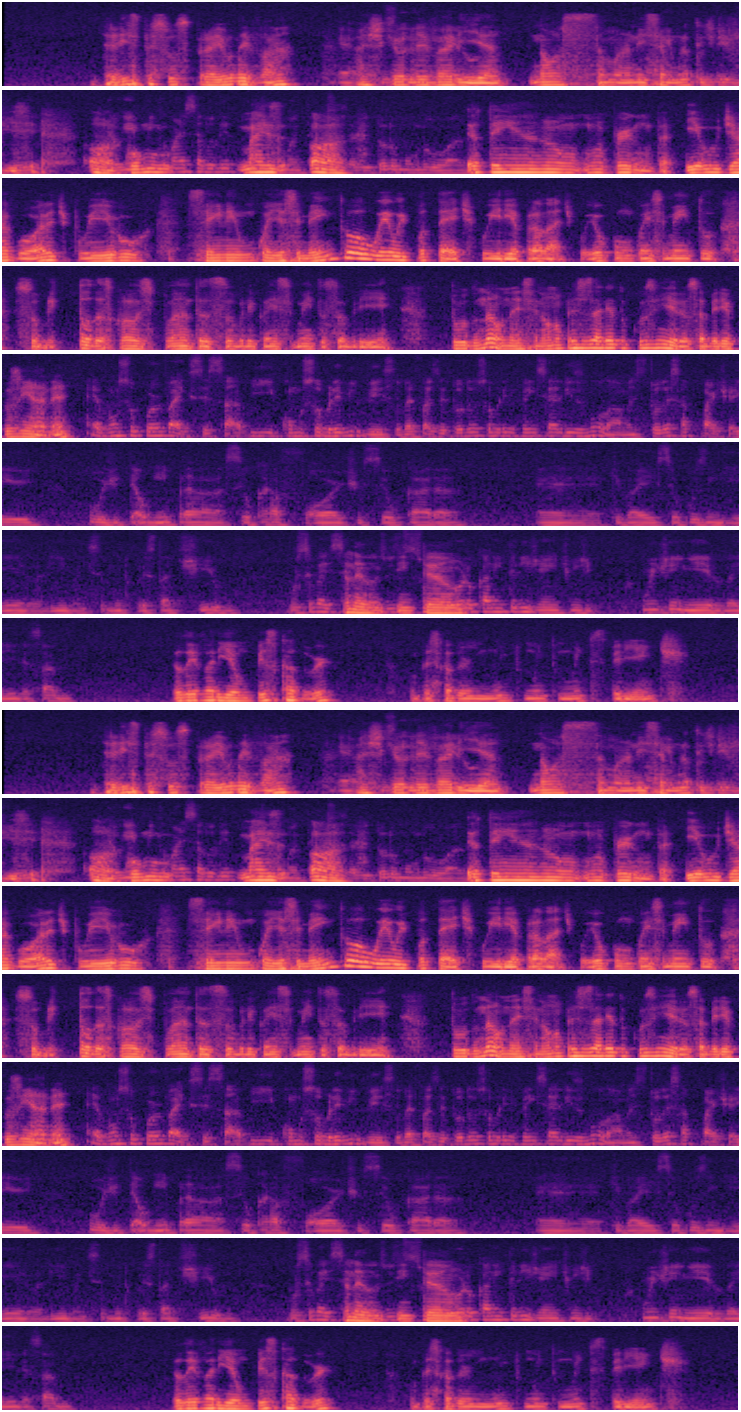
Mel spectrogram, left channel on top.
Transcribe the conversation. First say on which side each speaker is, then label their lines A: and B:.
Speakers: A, on the right (about 65°); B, on the right (about 35°).
A: Três pessoas para eu levar,
B: É,
A: acho
B: um cozinheiro.
A: que eu levaria. Nossa,
B: um-
A: mano, isso
B: alguém
A: é muito
B: para proteger
A: difícil. Ó,
B: e alguém
A: como.
B: pique o Marcelo d dois
A: Mas,
B: para manter
A: ó,
B: vocês ali, todo mundo. ah,
A: Eu tenho
B: né?
A: uma pergunta. Eu de agora, tipo, eu sem nenhum conhecimento ou eu hipotético iria pra lá? Tipo, eu com conhecimento sobre todas as plantas, sobre conhecimento sobre tudo. Não, né? Senão não precisaria do cozinheiro, eu saberia cozinhar, né?
B: É, vamos supor, vai, que você sabe como sobreviver. Você vai fazer todo o sobrevivencialismo lá, mas toda essa parte aí, pô, de ter alguém para ser o cara forte, ser o cara é, que vai ser o cozinheiro ali, vai ser muito prestativo. Você vai ser,
A: Ah, não.
B: vamos dizer,
A: Então,
B: supor, o cara inteligente, o engen- o engenheiro da ilha, sabe?
A: eu levaria um pescador, um pescador muito, muito, muito experiente.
